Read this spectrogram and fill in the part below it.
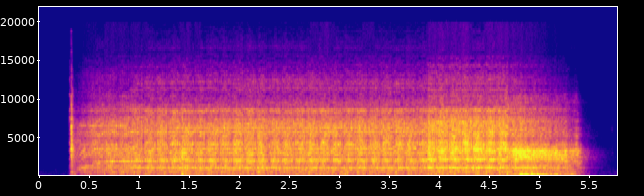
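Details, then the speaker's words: Nissan Micra with swapped Audi/VW 1.8T engine, cranking after a remote oil filter install to build oil pressure: harsh, high, raspy whirr for about five seconds with no compression beats; owner suspects a worn starter motor needing replacement, though it still works. "Oh, the starter motor making that weird noise is because it probably needs replacing, but still works okay for the moment."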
